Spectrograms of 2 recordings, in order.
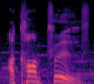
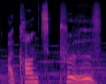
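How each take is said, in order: First: The T in can't is fully pronounced. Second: The same.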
